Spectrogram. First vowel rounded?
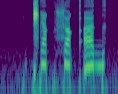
no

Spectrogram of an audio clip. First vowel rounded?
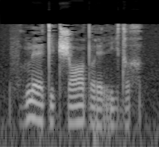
yes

